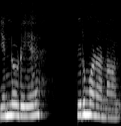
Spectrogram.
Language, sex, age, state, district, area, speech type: Tamil, female, 45-60, Tamil Nadu, Dharmapuri, urban, spontaneous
